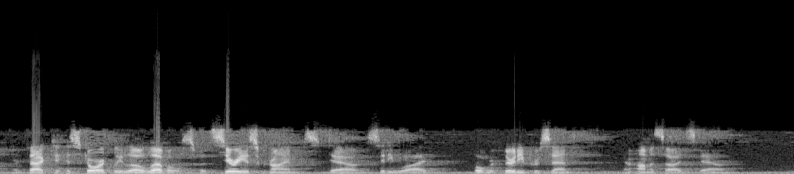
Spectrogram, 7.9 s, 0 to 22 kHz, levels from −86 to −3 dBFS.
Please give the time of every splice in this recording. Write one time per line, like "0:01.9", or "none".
0:05.3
